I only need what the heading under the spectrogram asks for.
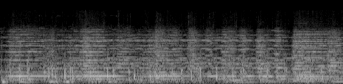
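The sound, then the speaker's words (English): Rapid, rhythmic hoofbeats of a stallion galloping across the plains, loud, pounding steadily under a sustained musical tone with no talking. “No hoofs had ever beat the plains like those thundering hoofs of the great horse Silver”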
